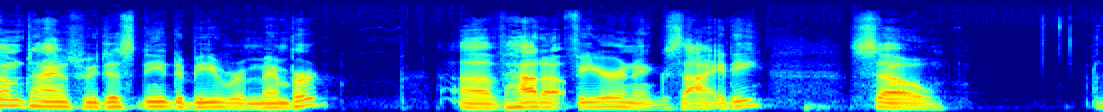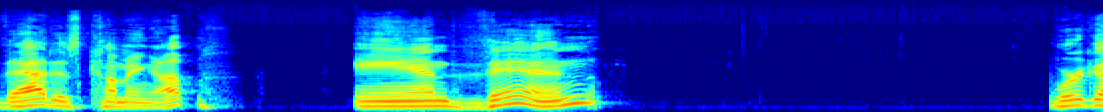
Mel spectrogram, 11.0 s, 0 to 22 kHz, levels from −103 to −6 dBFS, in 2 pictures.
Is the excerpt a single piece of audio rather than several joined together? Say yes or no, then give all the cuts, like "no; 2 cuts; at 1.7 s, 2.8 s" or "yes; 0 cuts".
no; 2 cuts; at 2.8 s, 6.8 s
